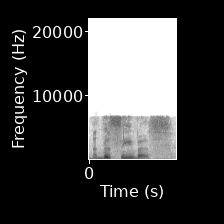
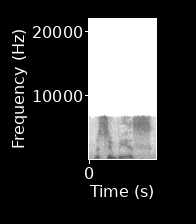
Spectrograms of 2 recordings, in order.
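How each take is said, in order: First: Vesivus said slowly as "veh-SEE-vus"; mispronounced Vesuvius. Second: Vesuvius said softly as "veh-SOO-vee-us"; low, quiet Vesuvius with SU in the middle; corrected pronunciation. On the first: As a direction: stretch out Vesivus with SEE in the middle. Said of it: "I believe is how it's pronoun". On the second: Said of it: "That sounds better to me". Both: Shown as a demonstration.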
